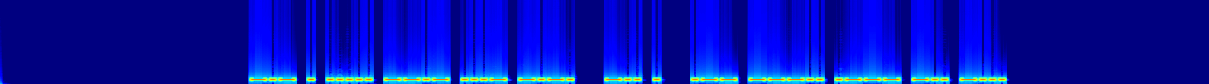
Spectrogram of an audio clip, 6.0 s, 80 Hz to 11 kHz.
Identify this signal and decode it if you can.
Morse code, heard as a keyed tone, about 46 wpm, 700 Hz. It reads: KE5QVC DE W8JDB
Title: USA Callsign DE Callsign 50wpm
